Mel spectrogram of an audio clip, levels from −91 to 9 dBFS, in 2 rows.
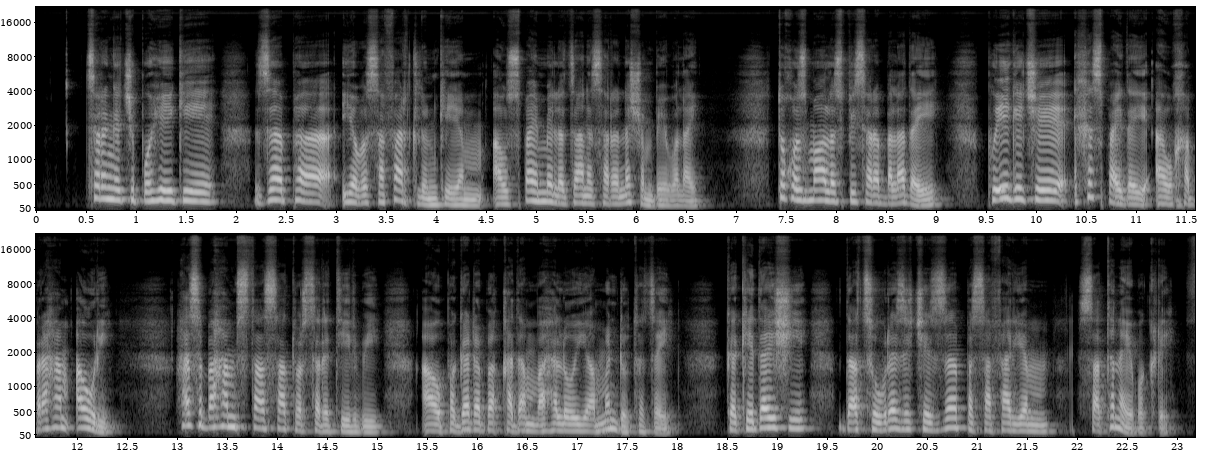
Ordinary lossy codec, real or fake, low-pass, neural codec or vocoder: none; real; none; none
